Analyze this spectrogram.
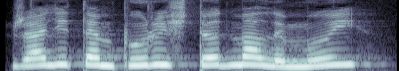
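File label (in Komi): жалитӧмпырысь тӧдмалі мый, Komi, female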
